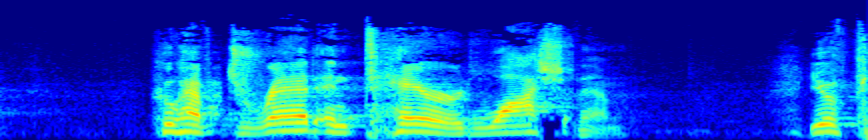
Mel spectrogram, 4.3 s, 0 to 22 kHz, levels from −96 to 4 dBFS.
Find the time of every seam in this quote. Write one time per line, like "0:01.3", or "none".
0:01.1
0:02.4
0:02.9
